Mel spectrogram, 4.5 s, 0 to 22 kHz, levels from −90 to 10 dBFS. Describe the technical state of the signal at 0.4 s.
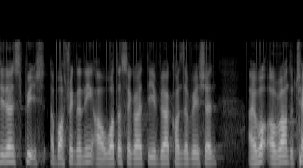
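At 0.4 s the speech carries a resampler restarted on every block fault, which runs through the whole clip. The conversion appears to go from 44.1 kHz down to 16 kHz, and each 50 ms block is converted on its own. At every block edge the filter lacks the real neighbouring samples, so a small error lands there. The result is a tick every 50 ms, 20 times a second. It is present only while sound is present.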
